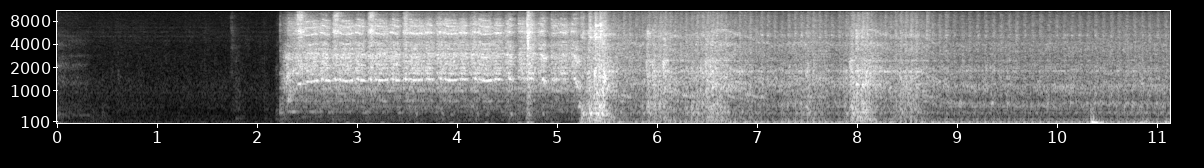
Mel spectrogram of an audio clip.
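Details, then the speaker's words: Aprilia Atlantic 500 scooter, not run in over ten years, first start after cycling the fuel pump. Quiet, then it cranks, catches and settles into a low steady, clean idle, with fuel spraying from a leak. "we have liftoff we have fuel leakage here no surprise"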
